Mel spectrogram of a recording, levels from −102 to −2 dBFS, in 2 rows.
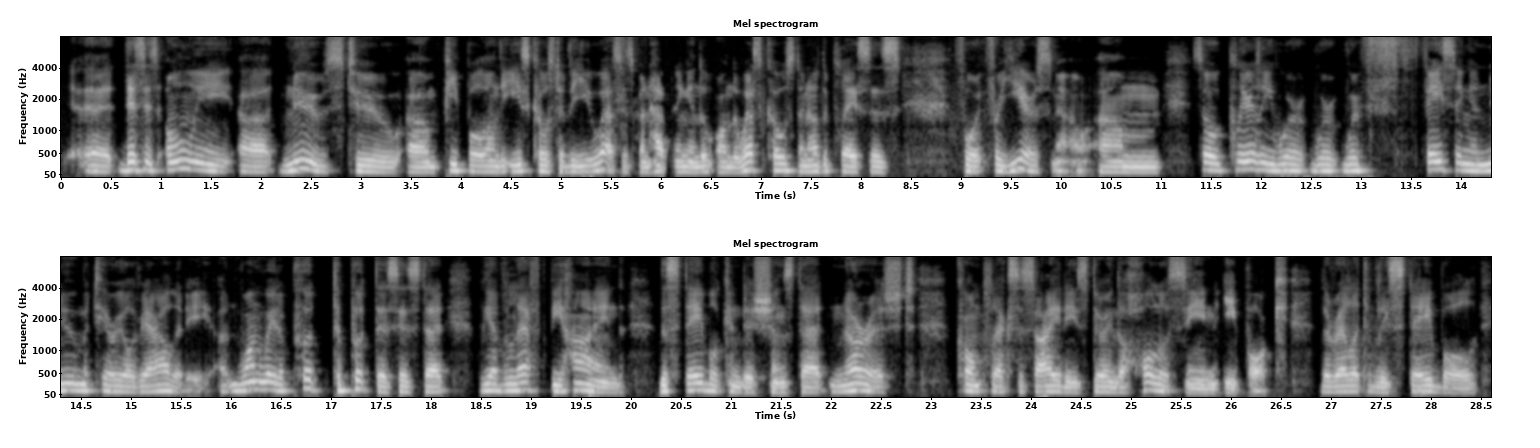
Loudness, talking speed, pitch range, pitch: -24 LUFS, 150 wpm, 115-145 Hz, 125 Hz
